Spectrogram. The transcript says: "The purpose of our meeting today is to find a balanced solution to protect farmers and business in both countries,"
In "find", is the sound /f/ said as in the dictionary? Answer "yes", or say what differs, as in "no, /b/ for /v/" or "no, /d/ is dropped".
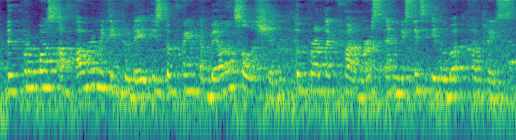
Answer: no, /p/ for /f/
